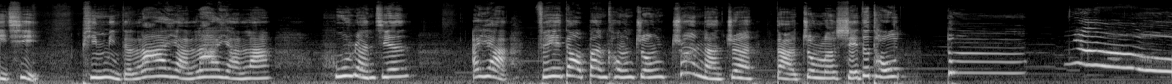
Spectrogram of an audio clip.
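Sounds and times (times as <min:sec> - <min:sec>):
speech: 0:00.0 - 0:09.6
cat crying out when hit: 0:10.6 - 0:11.7.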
